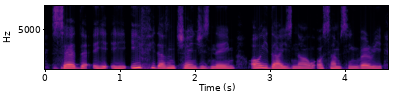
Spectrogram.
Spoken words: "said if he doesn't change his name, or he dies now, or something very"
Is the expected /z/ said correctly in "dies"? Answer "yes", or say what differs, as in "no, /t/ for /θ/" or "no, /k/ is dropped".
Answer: yes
